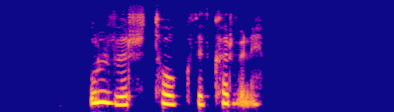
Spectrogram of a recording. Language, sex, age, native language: Icelandic, female, 20-29, Icelandic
